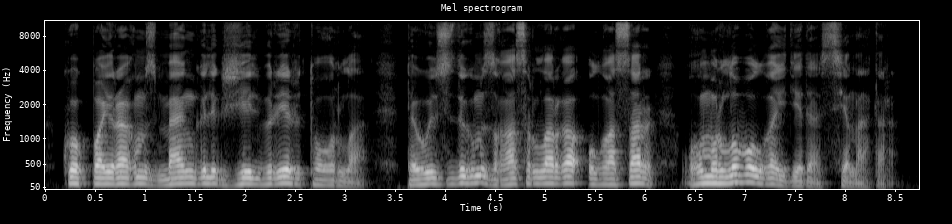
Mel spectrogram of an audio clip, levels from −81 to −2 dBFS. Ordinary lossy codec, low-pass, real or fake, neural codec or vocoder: none; none; real; none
